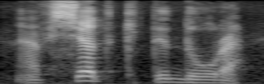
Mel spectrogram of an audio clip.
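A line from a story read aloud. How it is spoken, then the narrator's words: Grumbling. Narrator (Russian): проворчал Эпплблум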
